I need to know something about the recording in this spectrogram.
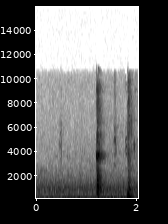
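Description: A golf club chipping a ball off a hitting mat: one sharp click about a second in as the clubface strikes the ball, then a second, softer knock just before the end.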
